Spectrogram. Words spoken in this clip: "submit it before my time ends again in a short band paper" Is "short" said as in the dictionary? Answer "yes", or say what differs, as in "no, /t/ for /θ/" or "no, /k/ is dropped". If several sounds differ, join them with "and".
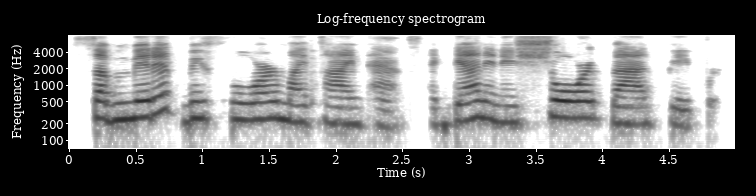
yes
